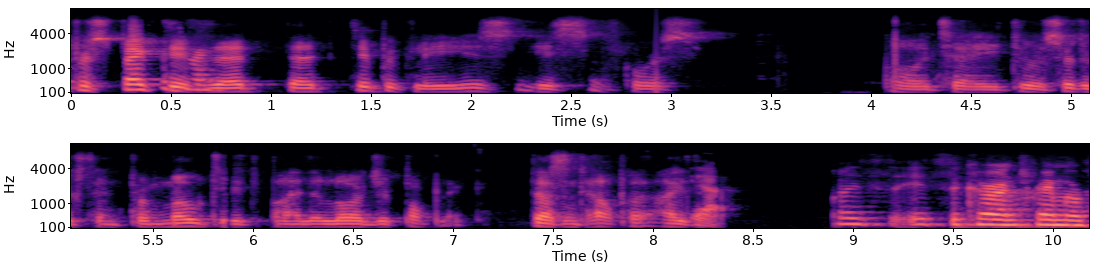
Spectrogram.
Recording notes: Side note: anchor is experiencing technical difficulties, alternative recording method was used which resulted in a few sound impurities.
